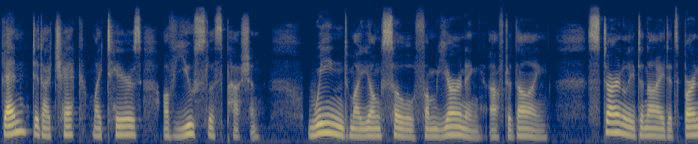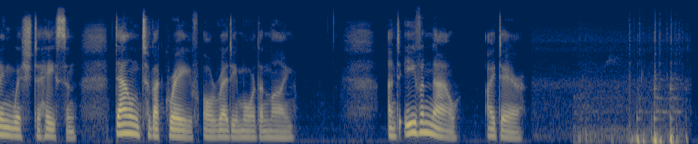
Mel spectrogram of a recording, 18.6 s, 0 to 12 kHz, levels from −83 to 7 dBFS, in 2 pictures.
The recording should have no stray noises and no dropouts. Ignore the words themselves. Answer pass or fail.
fail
